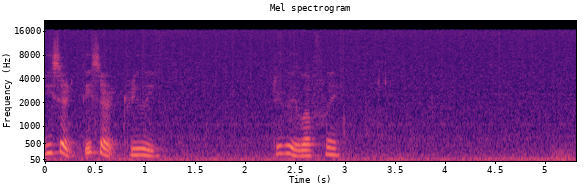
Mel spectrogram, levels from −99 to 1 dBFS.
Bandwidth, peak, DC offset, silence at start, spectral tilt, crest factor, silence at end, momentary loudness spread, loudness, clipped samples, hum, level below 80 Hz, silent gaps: 17 kHz; -14 dBFS; 0.1%; 0 s; -5 dB/octave; 20 dB; 0 s; 15 LU; -35 LUFS; under 0.1%; none; -50 dBFS; none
